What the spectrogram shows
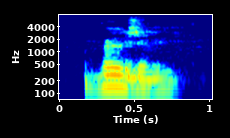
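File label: "rosary", British English; pronunciations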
